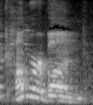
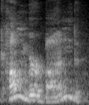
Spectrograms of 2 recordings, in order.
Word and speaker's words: cummerbund: goes around your waist it's a cummerbund not cumberbund i'll spell it out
